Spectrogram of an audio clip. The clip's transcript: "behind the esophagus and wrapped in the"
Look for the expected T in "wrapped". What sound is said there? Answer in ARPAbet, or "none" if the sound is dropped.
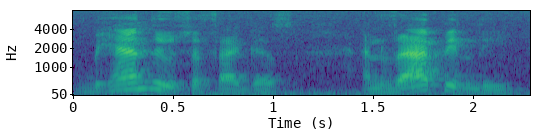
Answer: none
